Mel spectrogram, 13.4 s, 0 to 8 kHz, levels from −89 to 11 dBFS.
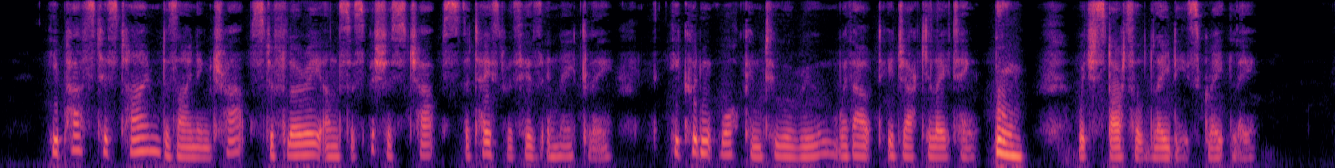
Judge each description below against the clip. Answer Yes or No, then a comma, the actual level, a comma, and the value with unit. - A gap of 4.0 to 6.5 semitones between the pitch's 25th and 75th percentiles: Yes, average, 4.3 semitones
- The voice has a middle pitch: Yes, medium, 145 Hz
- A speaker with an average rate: No, slow, 125 wpm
